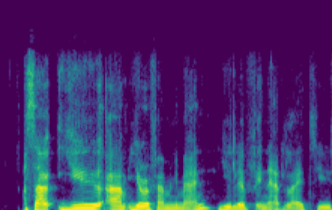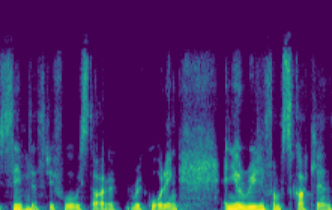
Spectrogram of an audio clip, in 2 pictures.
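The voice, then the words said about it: Slightly croaky voice. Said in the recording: “my voice is a little bit crocky today”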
